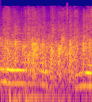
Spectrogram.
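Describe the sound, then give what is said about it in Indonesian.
An audience claps steadily in a dense, crackling wash of applause that runs the whole moment, with a faint voice or tone humming underneath. “Tepuk tangan dulu dong.”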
